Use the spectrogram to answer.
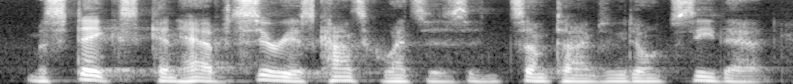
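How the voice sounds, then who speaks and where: An American accent marks this man's speech at a medium pitch. His voice is somewhat breathy. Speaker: keynote speaker, professor. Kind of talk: Q&A answer.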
